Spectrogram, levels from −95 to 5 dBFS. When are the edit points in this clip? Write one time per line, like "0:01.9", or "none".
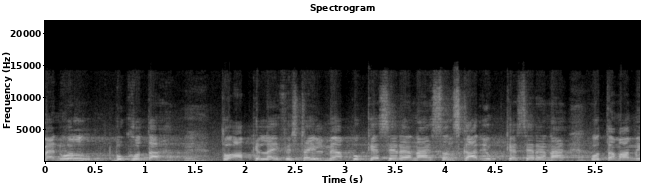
none

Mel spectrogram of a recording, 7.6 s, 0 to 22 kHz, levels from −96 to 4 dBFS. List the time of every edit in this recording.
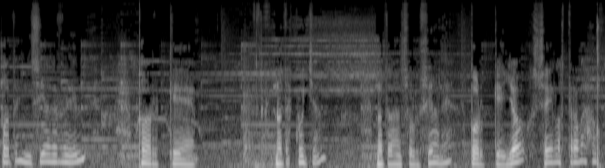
none

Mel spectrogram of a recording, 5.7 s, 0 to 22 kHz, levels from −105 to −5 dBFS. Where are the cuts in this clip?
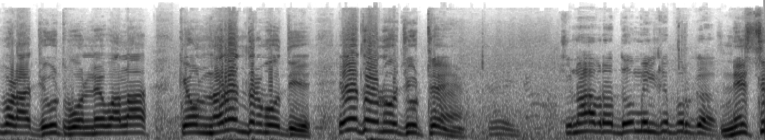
0:04.2

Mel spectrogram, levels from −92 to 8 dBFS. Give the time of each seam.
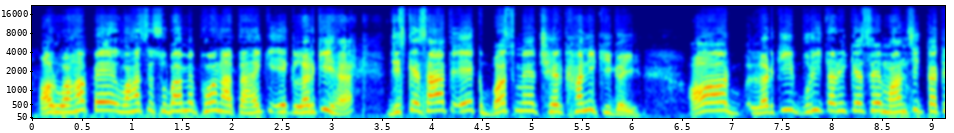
0:05.1

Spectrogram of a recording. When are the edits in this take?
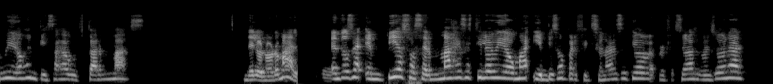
0:03.0

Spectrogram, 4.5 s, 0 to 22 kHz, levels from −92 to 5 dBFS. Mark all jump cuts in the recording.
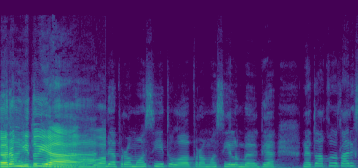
0:01.3

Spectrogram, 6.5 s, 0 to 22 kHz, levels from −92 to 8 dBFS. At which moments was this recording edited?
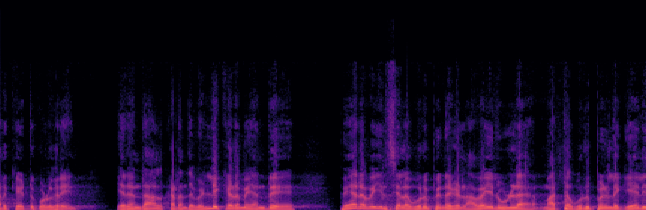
none

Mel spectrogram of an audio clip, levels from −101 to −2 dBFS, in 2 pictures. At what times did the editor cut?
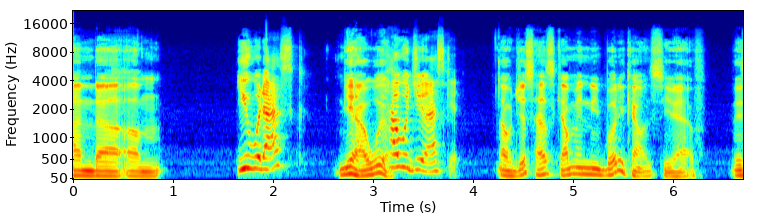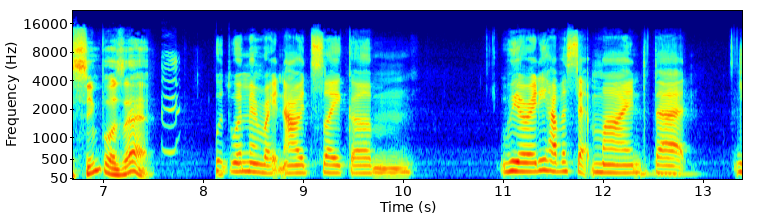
0:08.1

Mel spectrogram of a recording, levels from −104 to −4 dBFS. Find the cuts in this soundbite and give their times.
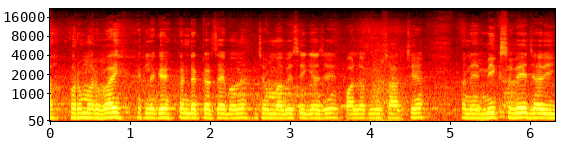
none

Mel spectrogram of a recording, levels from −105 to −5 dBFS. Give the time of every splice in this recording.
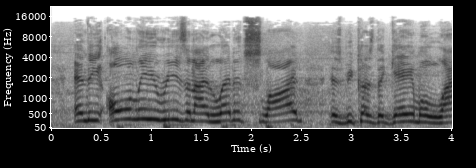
none

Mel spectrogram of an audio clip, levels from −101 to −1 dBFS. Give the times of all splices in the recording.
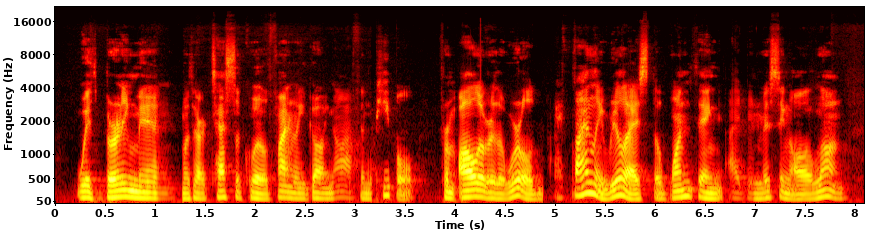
0:01.2
0:03.2
0:04.9

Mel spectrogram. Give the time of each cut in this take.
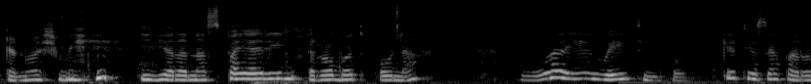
0:01.2

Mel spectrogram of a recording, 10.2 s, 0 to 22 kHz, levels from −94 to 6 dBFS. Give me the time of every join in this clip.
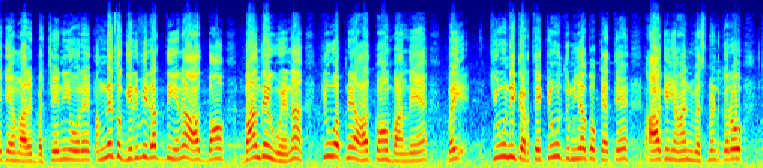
0:01.3

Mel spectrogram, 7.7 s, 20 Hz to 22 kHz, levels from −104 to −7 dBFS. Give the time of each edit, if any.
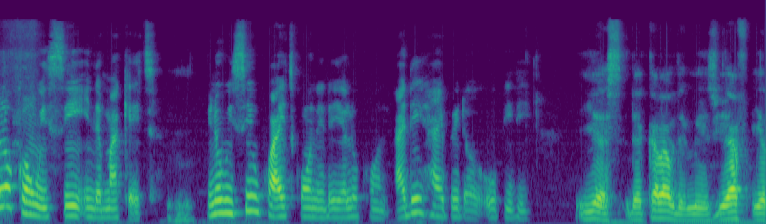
none

